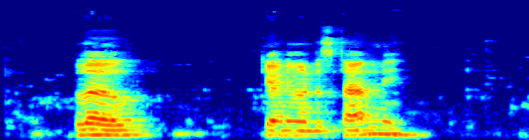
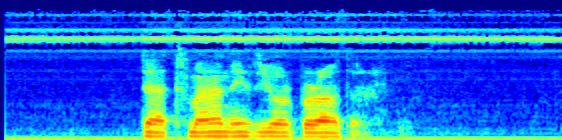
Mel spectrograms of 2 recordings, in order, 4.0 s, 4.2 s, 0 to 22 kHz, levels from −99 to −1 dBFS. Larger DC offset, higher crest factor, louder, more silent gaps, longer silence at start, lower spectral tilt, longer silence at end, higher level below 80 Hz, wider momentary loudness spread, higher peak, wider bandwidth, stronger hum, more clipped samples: neither; about the same, 20 dB vs 18 dB; first, -18 LUFS vs -25 LUFS; neither; first, 0.55 s vs 0.05 s; about the same, -5 dB/octave vs -5.5 dB/octave; first, 0.8 s vs 0 s; second, -68 dBFS vs -44 dBFS; first, 19 LU vs 16 LU; first, -2 dBFS vs -8 dBFS; second, 9 kHz vs 16.5 kHz; neither; neither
